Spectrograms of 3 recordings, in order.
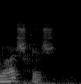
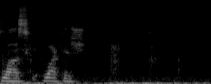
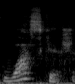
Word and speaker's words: Waskish: I want to say Waskish. Yes, Waskish. Or Waskish. I said it right the first time.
